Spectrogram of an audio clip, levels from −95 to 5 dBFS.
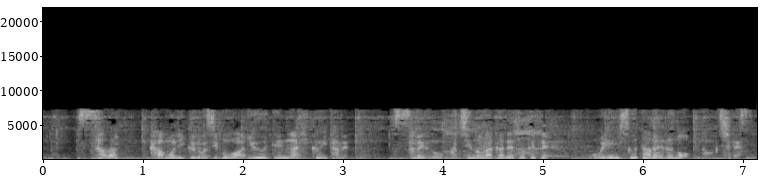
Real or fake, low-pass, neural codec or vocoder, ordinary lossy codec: fake; 7.2 kHz; vocoder, 22.05 kHz, 80 mel bands, HiFi-GAN; MP3, 32 kbps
